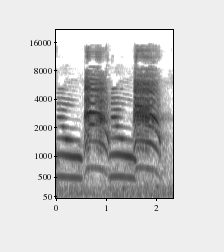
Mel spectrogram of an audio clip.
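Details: Domestic cat giving two long drawn-out meows, each starting with a steady tone and then breaking into a louder, harsher, falling wail, with a faint low rumble in the background.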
